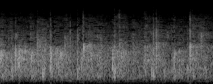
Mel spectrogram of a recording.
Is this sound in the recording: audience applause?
yes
